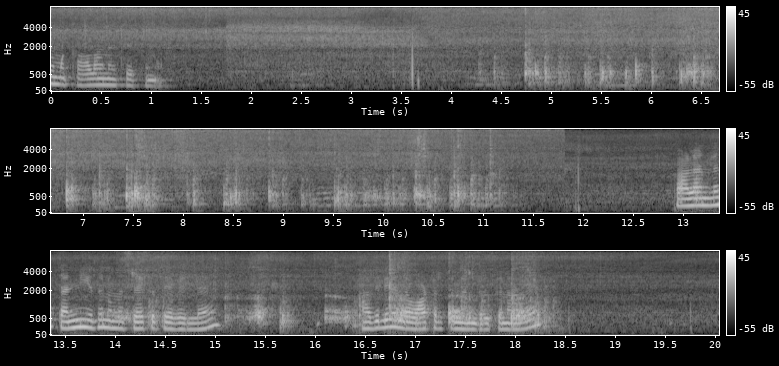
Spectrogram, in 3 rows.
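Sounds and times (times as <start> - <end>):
food sizzling in hot oil: 0.0 - 20.0
steel spoon scraping a pan: 4.2 - 11.4, 13.8 - 18.6.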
